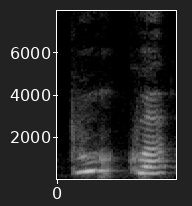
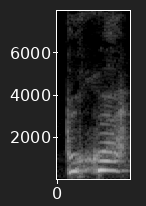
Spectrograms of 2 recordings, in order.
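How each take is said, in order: First: Falling, resigned question; dismayed why. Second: High, loud squeal of disbelief; exasperated why. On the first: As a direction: sigh it out, defeated. Repeats the outraged question. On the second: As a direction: shriek it in outrage. Outraged at Ron's lisped voice. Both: Real, not acted.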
